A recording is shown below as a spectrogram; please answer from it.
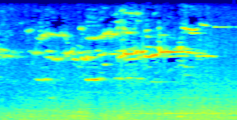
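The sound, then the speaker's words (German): A bus pulls up at a stop: a broad, steady engine rumble with airy hiss swells through the middle and then eases slightly, with no talking. “Der Bus kam. Alle stiegen ein.”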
